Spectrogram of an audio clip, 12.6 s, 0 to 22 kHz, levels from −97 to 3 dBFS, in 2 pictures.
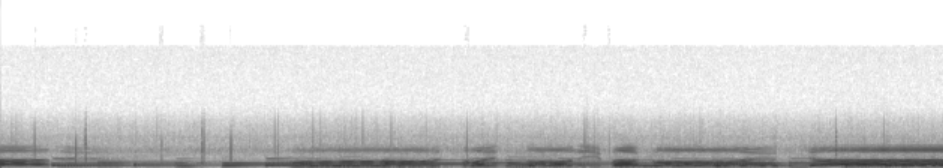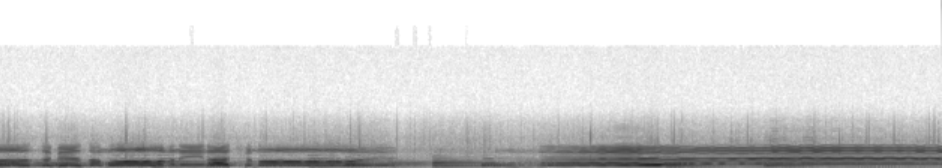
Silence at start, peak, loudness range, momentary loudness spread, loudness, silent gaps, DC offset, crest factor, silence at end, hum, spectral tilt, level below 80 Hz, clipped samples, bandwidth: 0 s; -6 dBFS; 6 LU; 13 LU; -23 LUFS; none; under 0.1%; 18 dB; 0 s; none; -3.5 dB/octave; -70 dBFS; under 0.1%; 7.2 kHz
